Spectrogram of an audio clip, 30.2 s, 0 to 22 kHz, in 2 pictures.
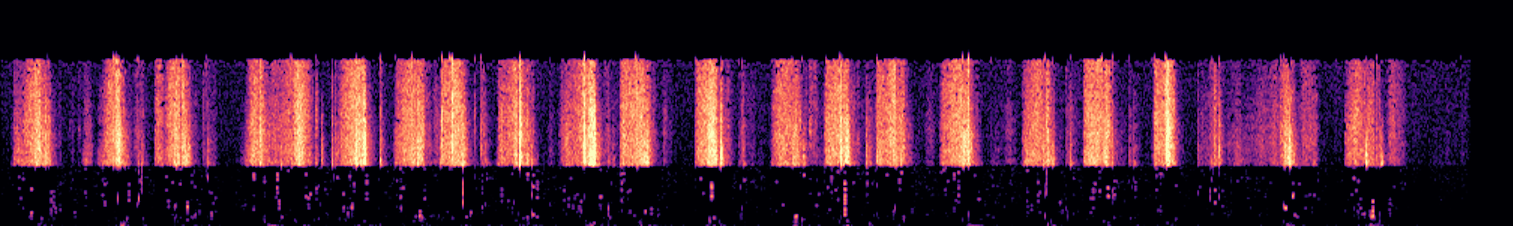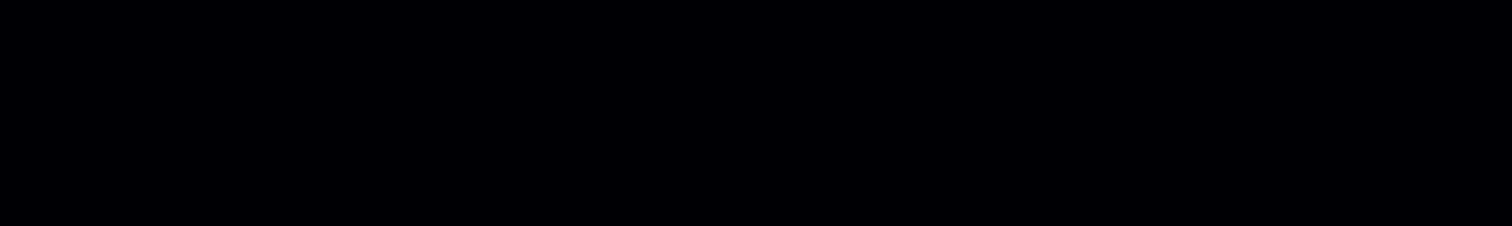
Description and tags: Pages Flip Fast-St
Equipo:
Mic: Sennheiser Shotgun Mic
Tape Recorder: Zoom H4N Pro
Sonido: El sonido de las paginas siendo volteadas rápidamente
Sound: The sound of pages being flip very fast
Como: Apuntamos el mic directamente a las hojas
pages, movimiento, paginas, flip, fast, rapidamente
